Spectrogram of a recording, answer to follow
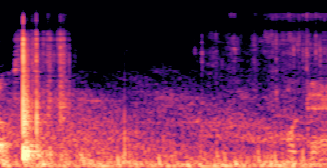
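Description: A single short spoken word at the very start, then low, steady background noise with no distinct sound in it.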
